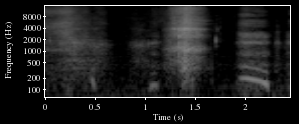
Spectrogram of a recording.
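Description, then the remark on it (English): A kazoo with a piece of paper stuffed inside it blown in three harsh, breathy bursts, more raspy hiss and sputter than clear tone, with short pauses between blasts. “It's I a kazoo version out. of the Hulk”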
